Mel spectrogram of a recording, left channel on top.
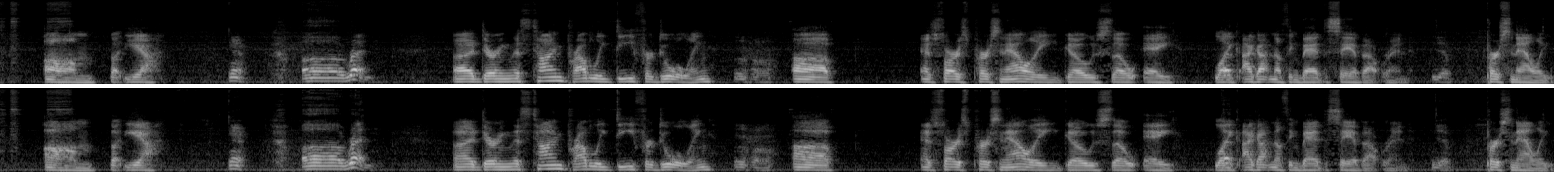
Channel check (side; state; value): both; normal; correlation 0.38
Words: But yeah. Yeah. Ren. During this time, probably D for dueling. Mm-hmm. As far as personality goes, though, A. I got nothing bad to say about Ren. Yep.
